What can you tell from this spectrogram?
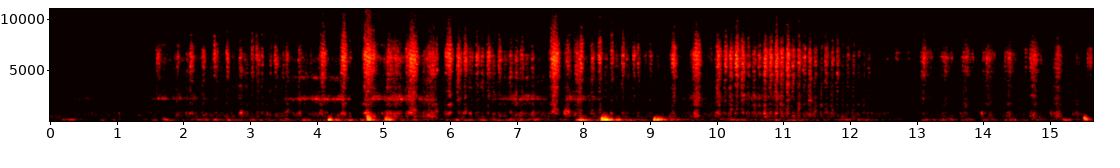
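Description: Paintbrush scrubbing acrylic paint onto canvas: quick, scratchy strokes in rapid runs that start about a second and a half in and pause briefly near the end, with a few dull thuds mixed in.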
